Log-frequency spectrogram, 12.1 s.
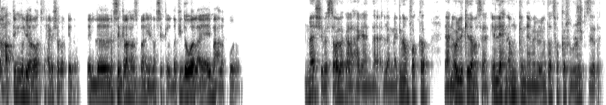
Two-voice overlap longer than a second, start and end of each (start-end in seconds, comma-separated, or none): none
